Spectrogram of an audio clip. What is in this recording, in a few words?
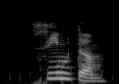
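"сімтӧм" Komi, female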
